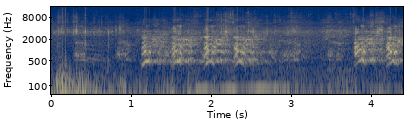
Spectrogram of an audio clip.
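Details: Kuba, a working Neapolitan Mastiff guarding his owner against agitators, gives a run of loud, rough barks about every half second, then a short pause and two more barks, over low rumbling background noise.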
